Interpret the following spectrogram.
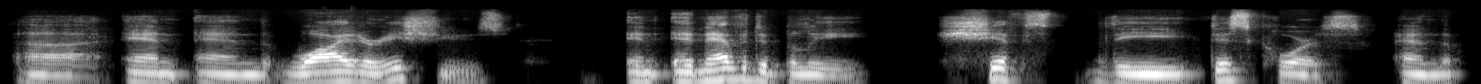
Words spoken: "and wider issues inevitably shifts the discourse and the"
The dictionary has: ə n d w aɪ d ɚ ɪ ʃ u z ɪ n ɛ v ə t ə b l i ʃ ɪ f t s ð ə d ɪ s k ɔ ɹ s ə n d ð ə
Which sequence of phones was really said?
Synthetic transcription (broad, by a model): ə n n w aɪ d ɚ ɪ ʃ u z ɪ n ɛ v ə t ə b l i ʃ ɪ f t s ð ə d ɪ s k ɔ ɹ s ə n ð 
